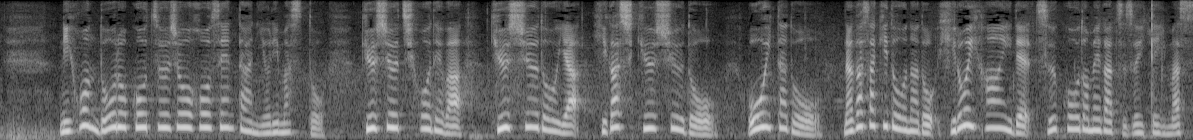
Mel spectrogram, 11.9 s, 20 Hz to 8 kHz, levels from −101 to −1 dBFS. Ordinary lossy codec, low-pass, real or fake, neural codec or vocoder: none; none; real; none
